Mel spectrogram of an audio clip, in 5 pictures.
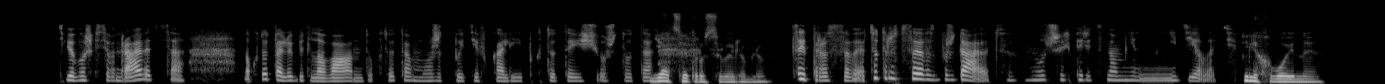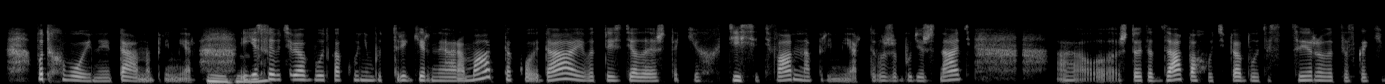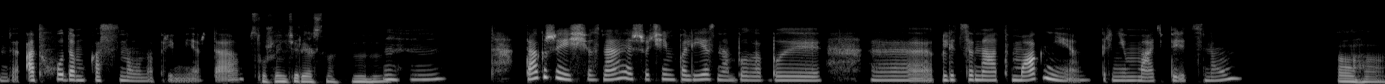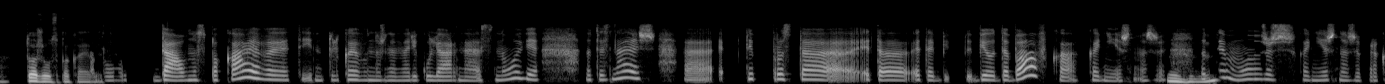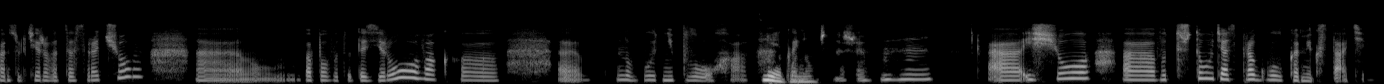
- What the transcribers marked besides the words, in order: tapping
- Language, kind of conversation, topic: Russian, advice, Как создать спокойную вечернюю рутину, чтобы лучше расслабляться?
